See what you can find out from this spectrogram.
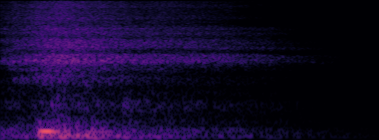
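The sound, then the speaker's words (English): A single soft breath through the nose during a guided breathing exercise: an airy hiss that swells quickly and fades away over about a second and a half, heard alone. “Let's do it again. Inhale through the nose. Exhale through the nose.”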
